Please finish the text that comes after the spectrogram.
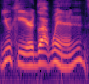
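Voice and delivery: high and slow, drawn out; Sim, high, slow and wary. Acted. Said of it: "Sim says".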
